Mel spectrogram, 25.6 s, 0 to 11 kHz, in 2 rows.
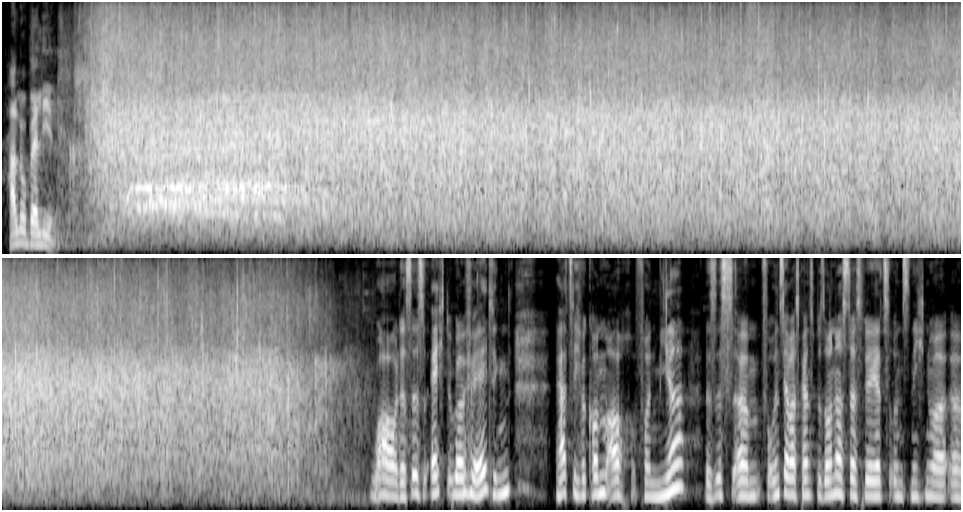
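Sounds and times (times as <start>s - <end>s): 
speech: 0.1s - 1.1s, 17.8s - 25.5s
audience of 700 to 800 people clapping in a large hall: 0.7s - 17.8s.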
